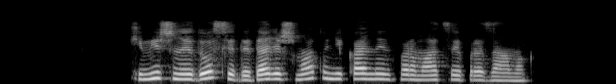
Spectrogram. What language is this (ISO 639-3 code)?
bel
